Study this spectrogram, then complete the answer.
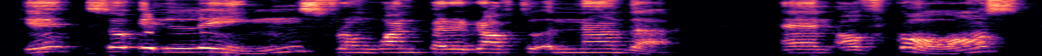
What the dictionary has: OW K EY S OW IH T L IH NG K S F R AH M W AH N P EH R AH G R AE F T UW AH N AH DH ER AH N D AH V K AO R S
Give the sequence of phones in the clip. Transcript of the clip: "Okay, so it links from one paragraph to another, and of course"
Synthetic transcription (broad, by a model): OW K EY S OW IH T L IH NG S F R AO M W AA N P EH R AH G R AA F T UW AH N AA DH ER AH N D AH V K AO S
